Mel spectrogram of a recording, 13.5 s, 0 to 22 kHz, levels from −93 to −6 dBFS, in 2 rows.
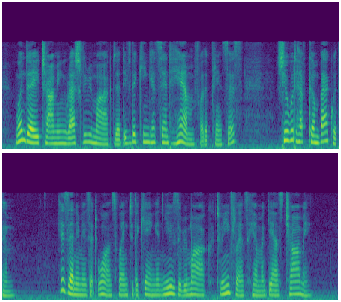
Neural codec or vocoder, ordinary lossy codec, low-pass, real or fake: none; MP3, 64 kbps; 7.2 kHz; real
